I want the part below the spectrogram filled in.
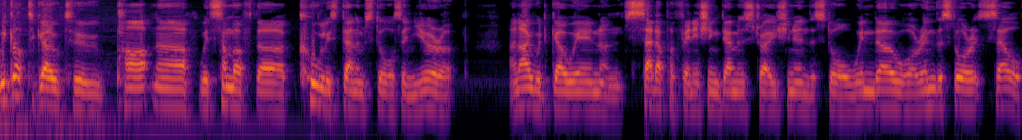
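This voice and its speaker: A man with an English accent talks at a moderate pace, barely pausing at all. His medium-pitched voice keeps a fairly even intonation. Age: 60s. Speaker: denim industry executive. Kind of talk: documentary narration.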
